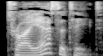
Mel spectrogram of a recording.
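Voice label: "triacetate", British English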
